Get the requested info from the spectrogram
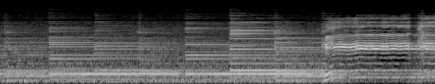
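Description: Acoustic guitar accompaniment, plucked notes and chords ringing over each other. Near the end a man's voice comes in, sliding up into the first held note of a traditional Puyuma song.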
